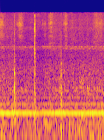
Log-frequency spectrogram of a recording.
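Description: Chalk writing on a chalkboard: a handful of light, short taps and scratches as characters are written, over a steady low hum.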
